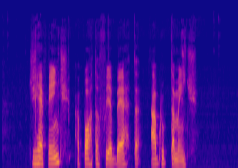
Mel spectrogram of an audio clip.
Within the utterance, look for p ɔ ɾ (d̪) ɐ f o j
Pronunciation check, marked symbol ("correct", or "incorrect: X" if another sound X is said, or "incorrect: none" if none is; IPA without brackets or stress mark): incorrect: t̪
